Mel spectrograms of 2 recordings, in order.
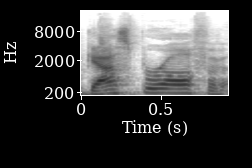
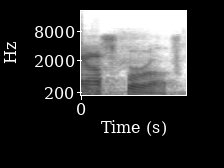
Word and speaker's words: Kasparov: If you remember back in the day when IBM Watson beat is it is it Gasparov? I'm mispronouncing his name. Kasparov.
